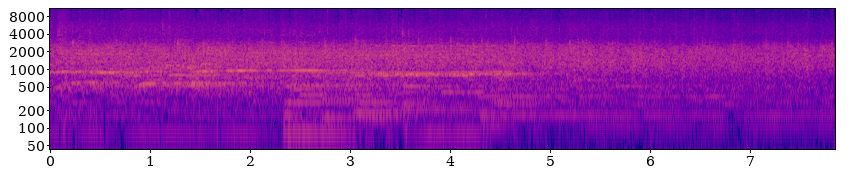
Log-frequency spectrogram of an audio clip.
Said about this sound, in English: Clap for them.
